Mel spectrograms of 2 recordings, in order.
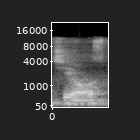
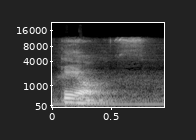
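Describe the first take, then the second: First: The word begins with a 'ch' sound. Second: The word begins with a 'k' sound. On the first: The speaker calls it wrong. "काफ़ी लोगों ने इसे चेओस pronounce किया होगा" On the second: The speaker calls it right. "इसकी जो correct pronunciation है वो है केओस"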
